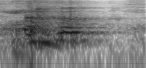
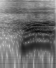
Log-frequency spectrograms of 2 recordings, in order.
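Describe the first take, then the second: First: It is said in a thin falsetto voice. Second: It is said in a full voice from the belly.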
